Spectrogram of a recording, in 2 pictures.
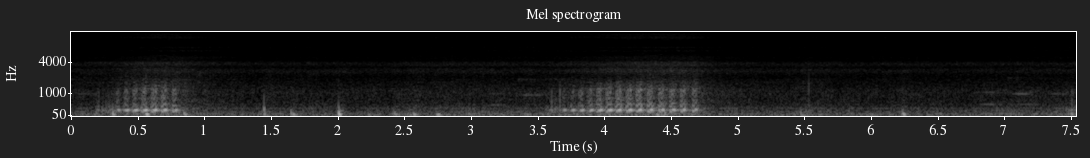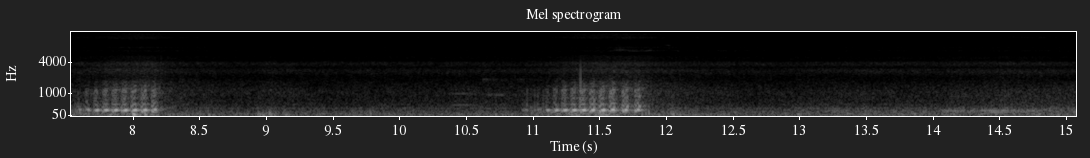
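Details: Rat growling over faint tokusatsu background music, giving four separate harsh, throaty growls each lasting about a second, spaced roughly three to four seconds apart, with low rumbling between them.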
